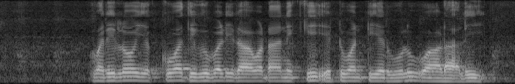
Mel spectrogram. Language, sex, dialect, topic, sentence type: Telugu, male, Telangana, agriculture, question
